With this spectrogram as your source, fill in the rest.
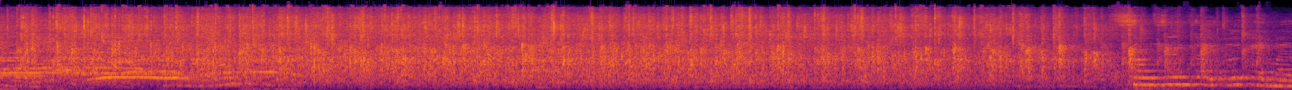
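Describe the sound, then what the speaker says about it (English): Loud, sustained audience applause fills a gala hall for a scholarship fund event, steady clapping from a large crowd with some cheering, easing briefly near the end as a voice begins to speak. "Listen, can we get a round of applause for Lucy?"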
